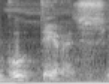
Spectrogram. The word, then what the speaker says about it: Gutierrez: Did I say it right? Gutierrez. – Oh, Gutierrez, yes.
